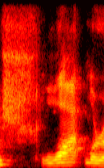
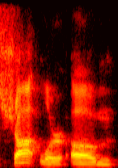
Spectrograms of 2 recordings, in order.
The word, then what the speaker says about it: Schottler: And Blas Schlotler, Owen Schlotler of the Spokane Chiefs is the guy Ash recommended. Spokane Chiefs defenseman Owen Schlotler. That's going to be a hard name to pronounce. Owen Schottler. It's Schottler.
